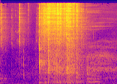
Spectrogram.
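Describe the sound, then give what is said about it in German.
Metal cutlery rattles and clinks loudly in a drawer, a few light taps followed by a sustained jangling burst of silverware shifting, with no talking. “So, scheiß Besteckschubladen.”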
